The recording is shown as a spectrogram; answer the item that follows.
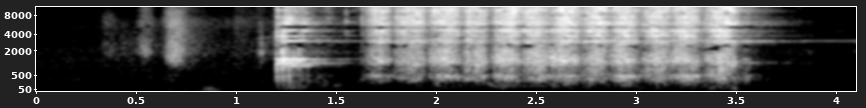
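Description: A bent metal tube rubbed rapidly back and forth against a concrete floor, a quick run of rasping strokes, about five or six a second, lasting a little over two seconds. It scuffs a marking line along the middle of the bend, the guide for cutting the bend in half lengthwise.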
